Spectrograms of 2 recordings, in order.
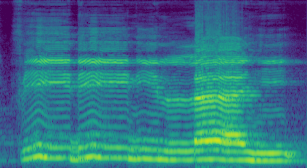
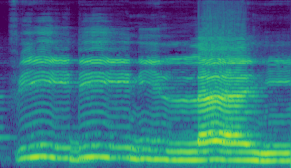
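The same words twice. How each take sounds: No difference in how they are said.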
